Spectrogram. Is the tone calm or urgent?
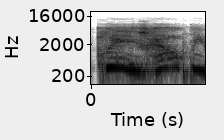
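urgent. It is said in an urgent, pressing tone.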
